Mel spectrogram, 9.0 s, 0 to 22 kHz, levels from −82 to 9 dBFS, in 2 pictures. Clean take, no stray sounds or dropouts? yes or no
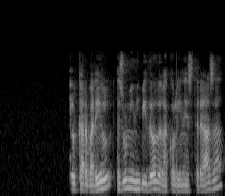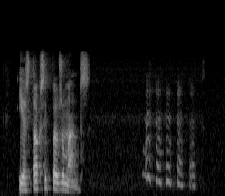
no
